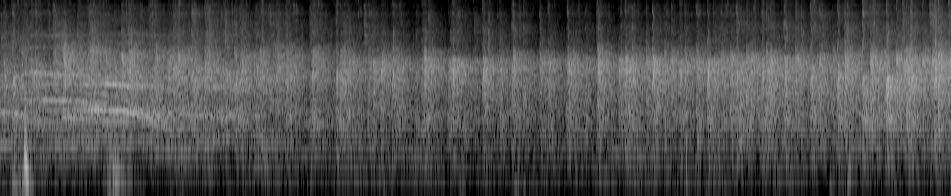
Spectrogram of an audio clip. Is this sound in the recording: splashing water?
no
